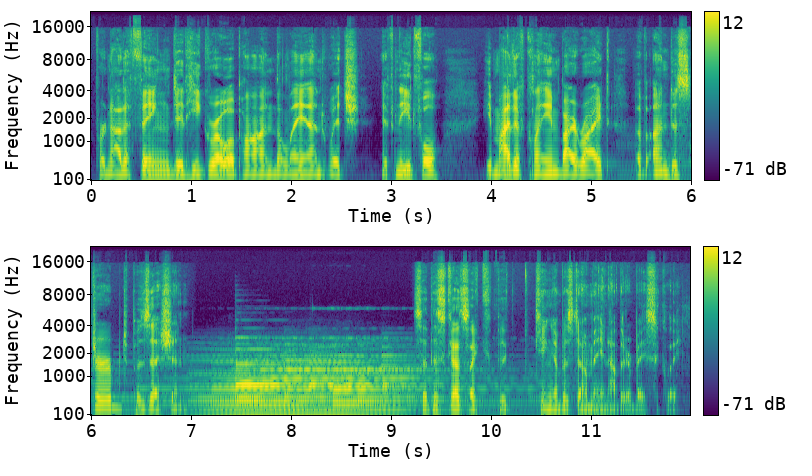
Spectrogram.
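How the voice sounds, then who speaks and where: A man's voice: low-pitched, normal speed, over music. A man hosting a podcast in an easygoing way, moving between casual banter and dramatic story reading. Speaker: podcast host reading horror stories aloud.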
